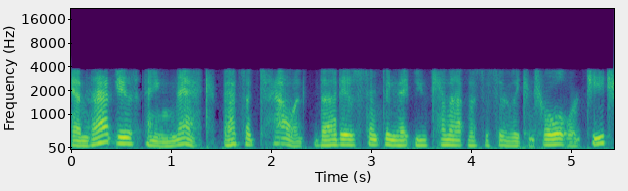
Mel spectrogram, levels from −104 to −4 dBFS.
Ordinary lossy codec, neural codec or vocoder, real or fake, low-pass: AAC, 32 kbps; codec, 16 kHz, 1 kbps, FreqCodec, smaller model; fake; 3.6 kHz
